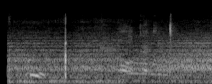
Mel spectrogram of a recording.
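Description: A cricket bat striking the ball once, a sharp crack about two-thirds of a second in, over the steady noise of a stadium crowd.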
